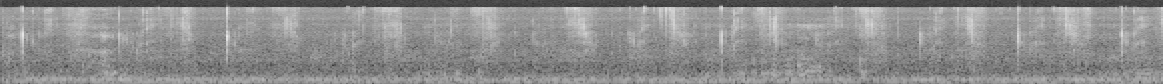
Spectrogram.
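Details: Monkey, a calico cat, laps eagerly at a tuna treat, producing dense irregular clicking and smacking licks throughout, with a low constant room hum beneath.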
